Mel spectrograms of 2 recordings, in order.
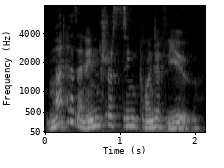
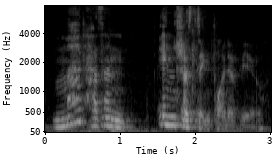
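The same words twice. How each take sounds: First: It sounds sincerely interested. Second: It sounds ironic and doubtful.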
